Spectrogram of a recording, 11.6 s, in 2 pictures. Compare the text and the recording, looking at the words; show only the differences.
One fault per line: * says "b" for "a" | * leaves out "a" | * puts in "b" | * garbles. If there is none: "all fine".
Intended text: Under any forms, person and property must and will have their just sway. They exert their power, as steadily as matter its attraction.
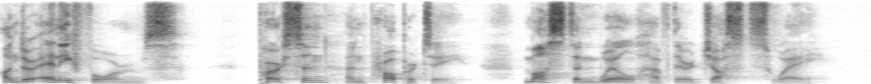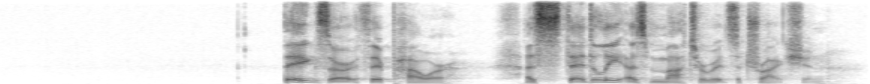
all fine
